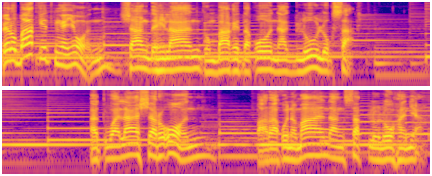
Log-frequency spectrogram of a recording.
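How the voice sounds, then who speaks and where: Male narrator, emotive classic-radio letter reading, over loud guitar backing. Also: mid-range voice, expressive, measured pace, pauses often. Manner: emotive, addresses the letter to the host. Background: loud guitar music.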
